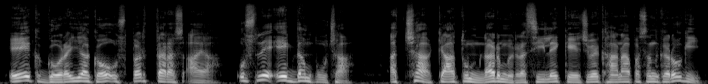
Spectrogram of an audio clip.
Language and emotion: Urdu, neutral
